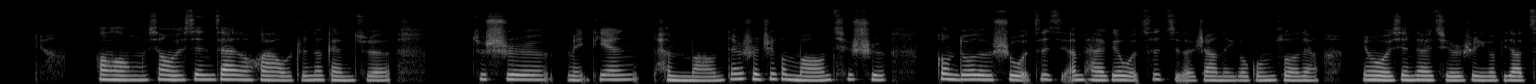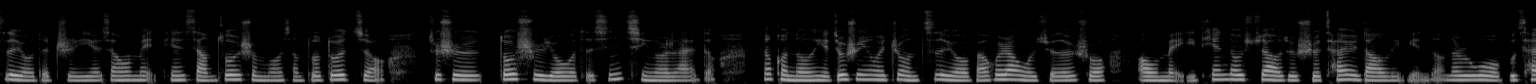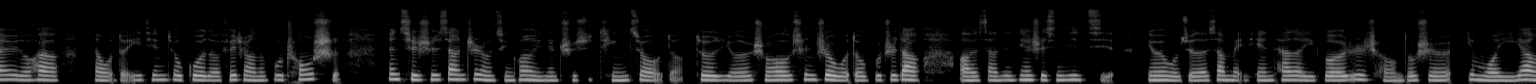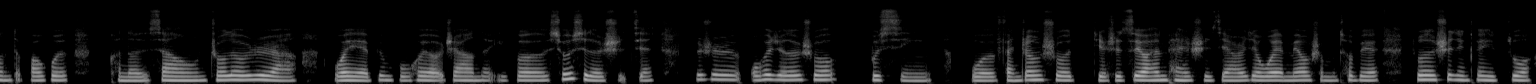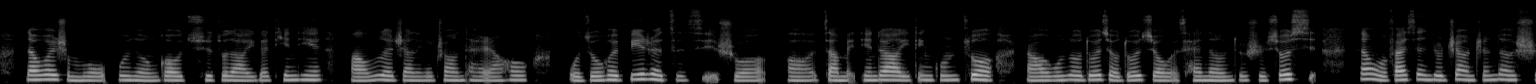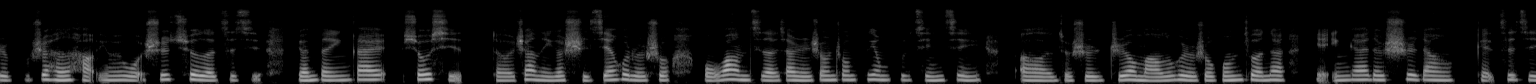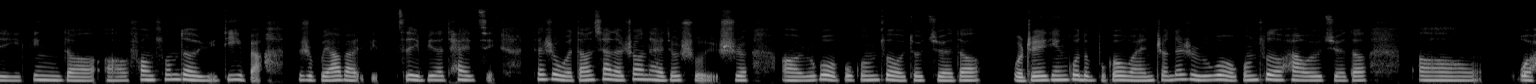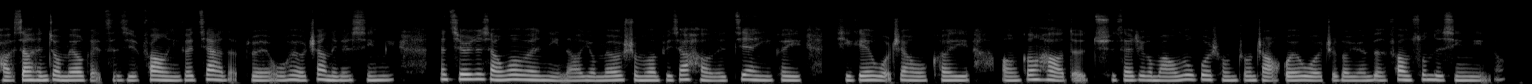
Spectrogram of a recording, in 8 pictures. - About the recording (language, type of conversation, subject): Chinese, advice, 如何在忙碌中找回放鬆時間？
- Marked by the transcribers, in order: none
